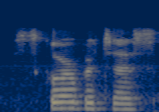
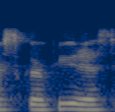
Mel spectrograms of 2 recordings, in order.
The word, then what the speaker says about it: scorbutus: died from this condition called scorbutus or Scorpius it can be pronounced either way and the people in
